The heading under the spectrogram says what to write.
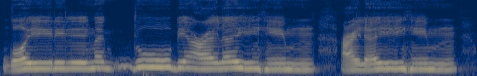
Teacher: عین کو نکالیں گے حلق کے درمیانی حصے سے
